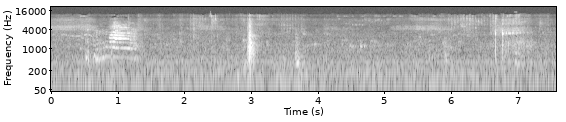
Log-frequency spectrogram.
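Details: Hua the Bengal cat begs indoors for a supper of Japanese cod sticks: a short clear meow, a sharp click, then a softer second meow near the end, with faint rustling between.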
